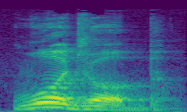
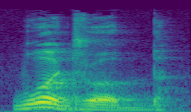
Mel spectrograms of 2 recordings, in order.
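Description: Both takes have the same delivery.

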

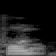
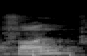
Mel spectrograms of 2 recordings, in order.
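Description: First: The vowel is a rounded 'oh' sound. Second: The vowel is an open 'uh' sound. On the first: The speaker calls it wrong. "이거 폰 아니야" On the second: The speaker calls it right. "유, 우, 어 중에 어 됐네요"

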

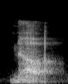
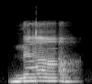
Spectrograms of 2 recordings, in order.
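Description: First: It is said in a put-on character voice. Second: It is said in a voice that does not fit. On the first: The speaker calls it right. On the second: The speaker calls it wrong.

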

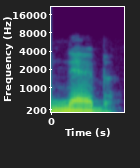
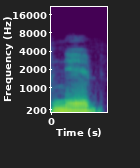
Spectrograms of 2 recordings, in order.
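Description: First: The middle vowel is a short e. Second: The middle vowel is a short i. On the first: The speaker calls it right. "this particular word will be neb" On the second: The speaker calls it wrong. "and not noob, nib"

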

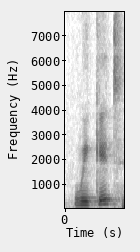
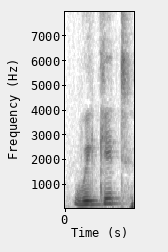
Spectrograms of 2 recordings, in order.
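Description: The two takes are said the same way.

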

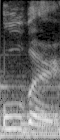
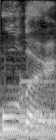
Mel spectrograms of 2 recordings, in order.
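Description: First: The word begins with an 'oo' sound. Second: The word begins with an 'oo' sound.

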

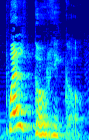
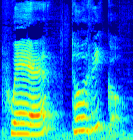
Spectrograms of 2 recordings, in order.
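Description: First: Puerto Rican accent, the R sounds like L. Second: The R in Puerto is clearly pronounced.

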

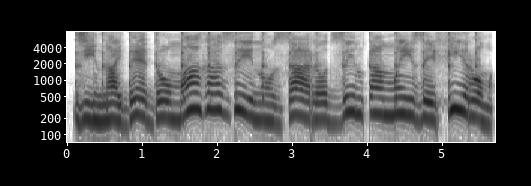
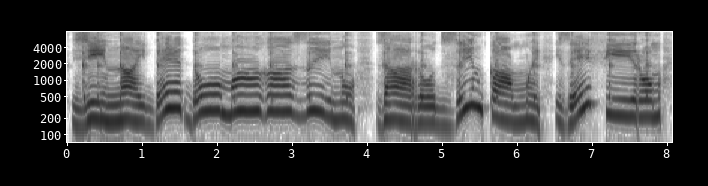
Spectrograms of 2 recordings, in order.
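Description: First: It is spoken at a very quick pace. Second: It is spoken at a quicker pace. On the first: "І ще швидше" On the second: "А зараз вже швидше"

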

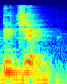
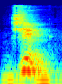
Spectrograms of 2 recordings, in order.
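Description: First: The word is two syllables, starting with 'di'. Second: The word is one syllable, starting with 'j'. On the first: The speaker calls it wrong. "and not dijin" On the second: The speaker calls it right. "is pronounced jinn"

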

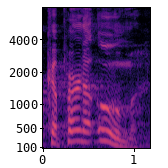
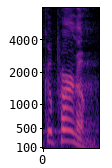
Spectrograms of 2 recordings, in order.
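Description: First: It is said the way locals say it. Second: It is said the familiar English way.

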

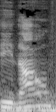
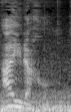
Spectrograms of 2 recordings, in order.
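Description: First: The name is read out the way it's spelled. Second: The name is said in its local pronunciation. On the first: This is how the name is written. "Se escribe Idaho" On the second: This is how the name is actually said. "pero se pronuncia Idaho"

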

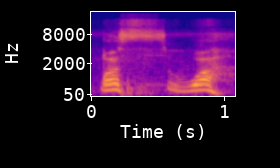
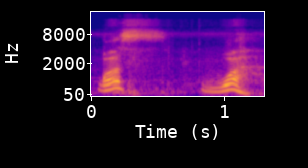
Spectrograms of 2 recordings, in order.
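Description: The two takes are said the same way.

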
